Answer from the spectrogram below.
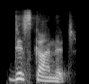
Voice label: "discarnate", Indian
